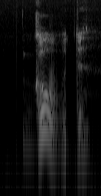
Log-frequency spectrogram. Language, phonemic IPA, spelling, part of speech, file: Swedish, /ɡuːd/, god, adjective, Sv-god.ogg
- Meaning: 1. good, morally commendable 2. tasty, good (tasting good) 3. good (having pleasing qualities) 4. good, proficient 5. quite large in extent or degree, good, goodly 6. good (of friends and the like)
